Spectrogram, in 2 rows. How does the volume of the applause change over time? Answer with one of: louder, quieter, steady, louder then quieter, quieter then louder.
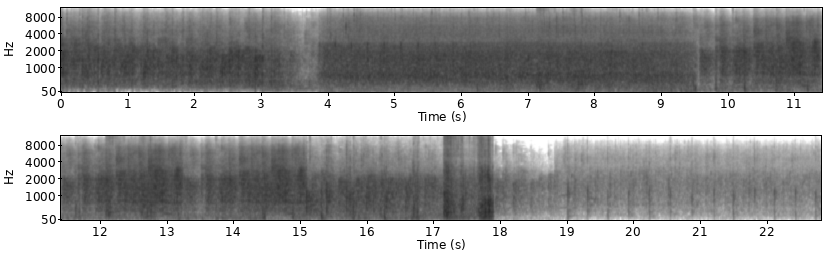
quieter.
